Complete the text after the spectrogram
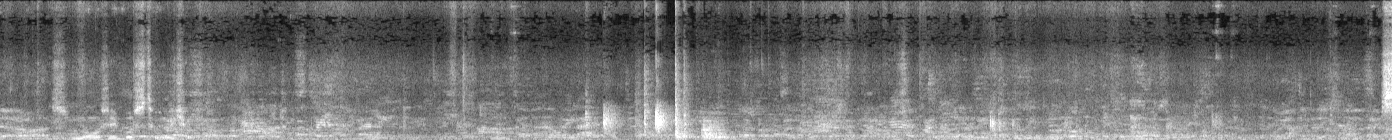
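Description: A crowd of young men chatter nearby.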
